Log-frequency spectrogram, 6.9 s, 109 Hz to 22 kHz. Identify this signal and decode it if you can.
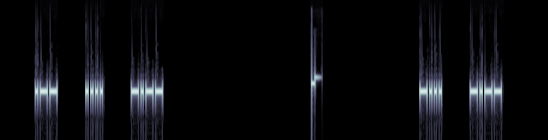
Morse code, heard as a keyed tone, about 40 wpm, spaced as for 19 wpm, 690 Hz. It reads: WHY BY
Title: 4x Character Spacing - Top 500 Words - 40wpm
